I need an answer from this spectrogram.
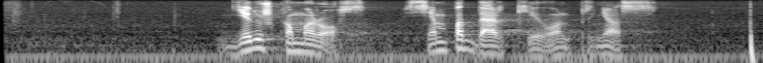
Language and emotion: Russian, neutral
